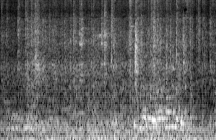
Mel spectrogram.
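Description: Pigeons coo softly in a few short low calls over a background hum of outdoor noise.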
